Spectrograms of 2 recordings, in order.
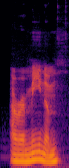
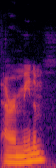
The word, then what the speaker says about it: Ariminum: Ariminum, that's how it's pronounced, Ariminum, and Arretium are relatively strongly defended.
